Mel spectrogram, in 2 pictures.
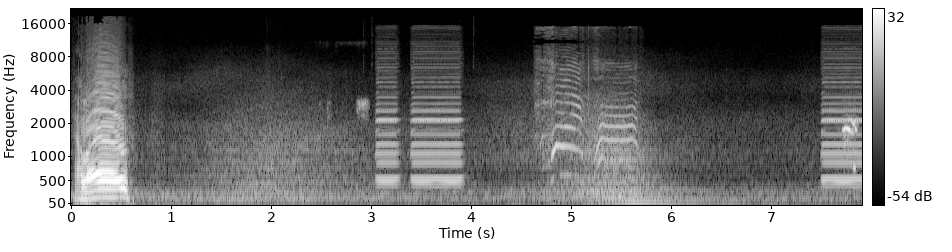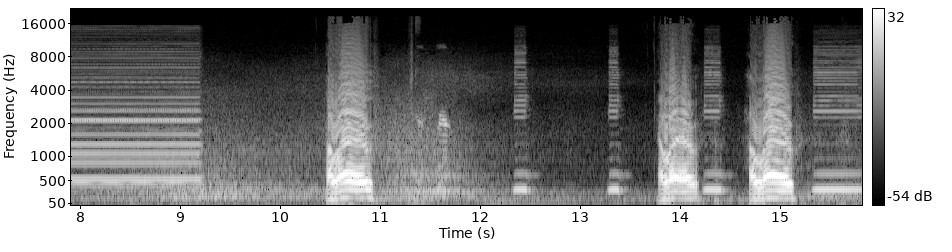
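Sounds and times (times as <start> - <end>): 
speech: 0.0 - 0.7, 10.5 - 11.0, 14.2 - 15.2
rumbling road noise: 0.0 - 15.8
car horn honking: 2.2 - 4.1, 7.4 - 9.4, 10.5 - 15.8.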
